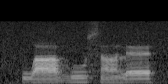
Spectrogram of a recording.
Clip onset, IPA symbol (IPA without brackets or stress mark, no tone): w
